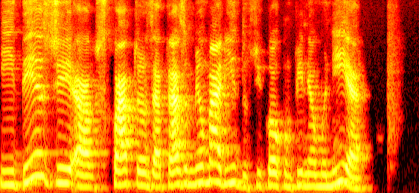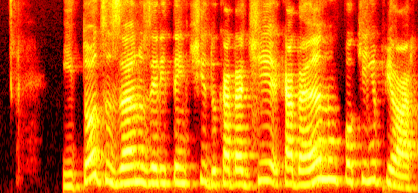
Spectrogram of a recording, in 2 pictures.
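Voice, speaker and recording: A woman speaks at a moderate pace against a quiet background. Her fairly high voice is somewhat breathy, with ordinary pitch variation. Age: 70s. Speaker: course participant. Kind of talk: personal testimony in group sharing. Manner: halting.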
